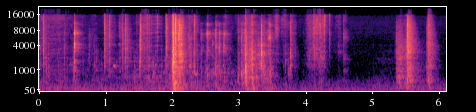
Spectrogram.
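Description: Embossing folder topped with plate 4 cranked through a die-cutting machine, giving a string of crisp clicking and ratcheting taps, uneven in rhythm with a few louder bursts, close and fairly quiet.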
